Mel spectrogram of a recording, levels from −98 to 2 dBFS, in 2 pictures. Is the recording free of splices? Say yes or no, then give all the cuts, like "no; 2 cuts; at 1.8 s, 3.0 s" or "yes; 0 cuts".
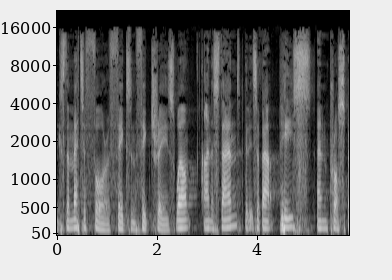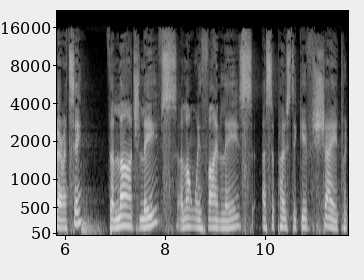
no; 4 cuts; at 2.8 s, 3.7 s, 5.1 s, 6.8 s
